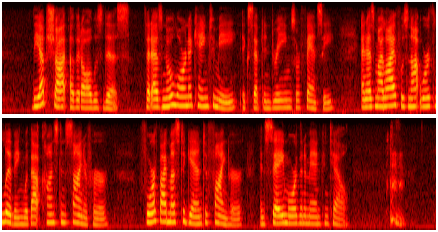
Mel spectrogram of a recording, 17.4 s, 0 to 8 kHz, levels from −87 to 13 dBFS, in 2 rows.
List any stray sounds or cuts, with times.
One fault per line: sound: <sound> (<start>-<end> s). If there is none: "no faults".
sound: throat clearing (16.4-16.8 s)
